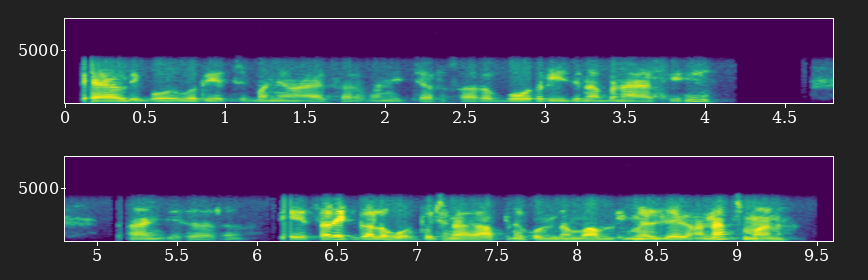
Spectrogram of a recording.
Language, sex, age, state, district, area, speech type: Punjabi, male, 30-45, Punjab, Fazilka, rural, conversation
